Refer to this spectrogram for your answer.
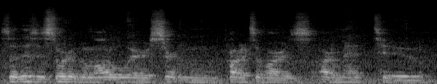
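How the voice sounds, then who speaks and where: Through audible room echo and noticeable background noise, a man speaks at a fairly low pitch with fairly even intonation. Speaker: conference presenter, spacecraft engineer. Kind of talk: technical conference talk. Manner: fast.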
